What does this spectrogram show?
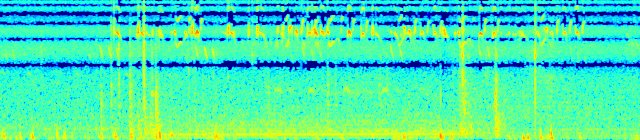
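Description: Small birds chirping and twittering. A steady low hum comes in about two seconds in and cuts off suddenly about seven seconds in, with scattered low thumps throughout.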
